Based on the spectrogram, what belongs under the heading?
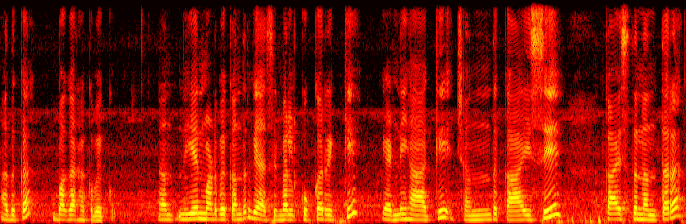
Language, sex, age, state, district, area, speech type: Kannada, female, 60+, Karnataka, Bidar, urban, spontaneous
